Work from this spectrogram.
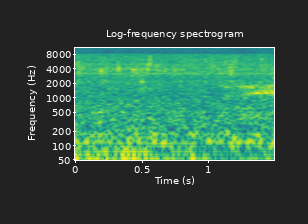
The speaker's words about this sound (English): It sounds like rain, but what you're hearing are black soldier fly larvae. The flies are being produced to make animal feed.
